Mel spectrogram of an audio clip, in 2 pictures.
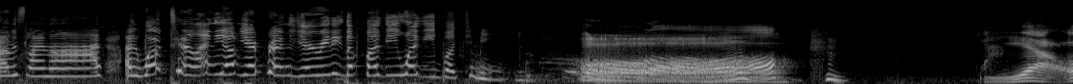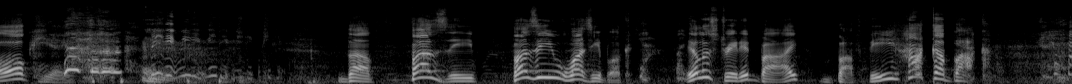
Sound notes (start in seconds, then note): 8.8 whispers; 11.3 chuckles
